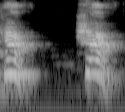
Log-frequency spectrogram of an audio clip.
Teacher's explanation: হা জবর হা, গলা চেপে উচ্চারণ করতে হবে, হা হা, কোনো টান হবে না, জোরে বলেন, হা হা জবর হা।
